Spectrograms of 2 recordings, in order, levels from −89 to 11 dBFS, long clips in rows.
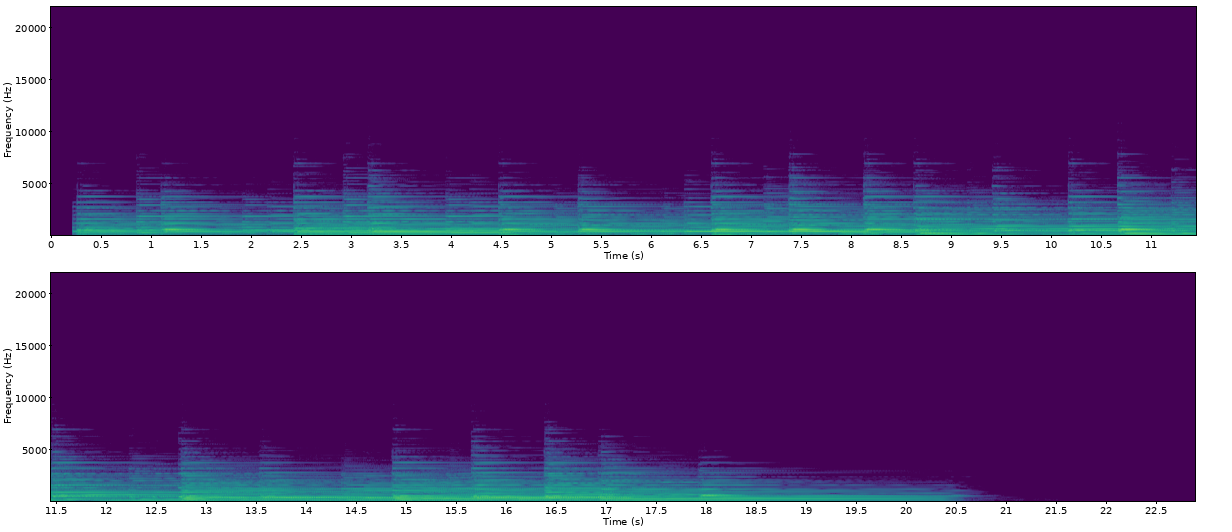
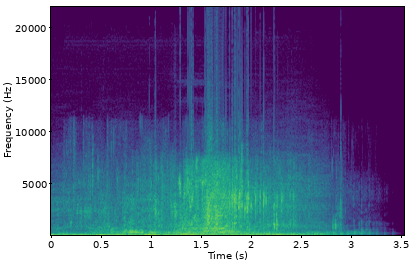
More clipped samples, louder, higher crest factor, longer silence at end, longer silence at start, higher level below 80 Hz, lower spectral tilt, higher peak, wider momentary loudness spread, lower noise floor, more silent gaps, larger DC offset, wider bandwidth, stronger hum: neither; second, -23 LUFS vs -12 LUFS; first, 18 dB vs 12 dB; first, 2.45 s vs 0.4 s; first, 0.2 s vs 0 s; second, -54 dBFS vs -16 dBFS; first, -9 dB/octave vs -4 dB/octave; second, -6 dBFS vs 0 dBFS; second, 10 LU vs 17 LU; first, under -90 dBFS vs -37 dBFS; neither; neither; second, 5.8 kHz vs 13.5 kHz; neither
